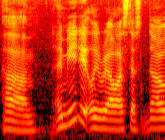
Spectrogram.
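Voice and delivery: ordinary talk, nothing marked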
